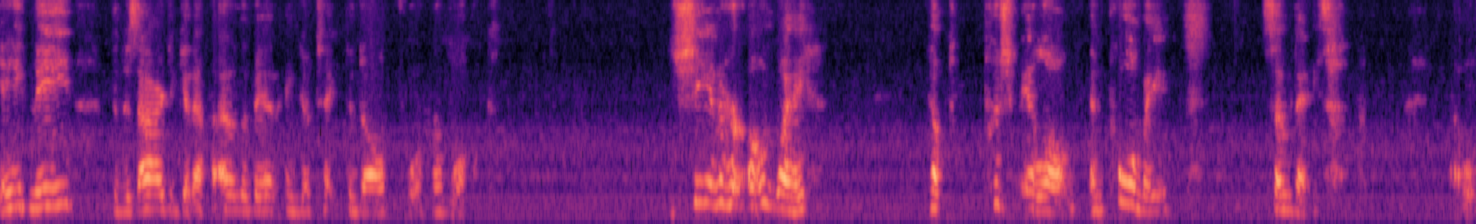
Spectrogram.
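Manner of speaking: tearful voice, crying while talking. Sharing a personal story about walking the dog, crying while talking. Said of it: "I'm sorry, I'm crying a lot".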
